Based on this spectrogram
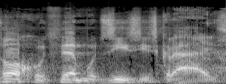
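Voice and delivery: very low, drawn-out marvel; awestruck father. Acted. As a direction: sink into a deep, slow exclamation. Father awed by the blonde.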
